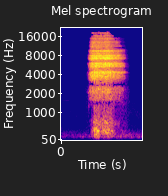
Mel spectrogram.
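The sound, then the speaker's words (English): A man takes one deep, pained breath, a single airy rush of breath lasting under a second, fairly quiet and heard alone. “Wayne takes a deep, pained breath”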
